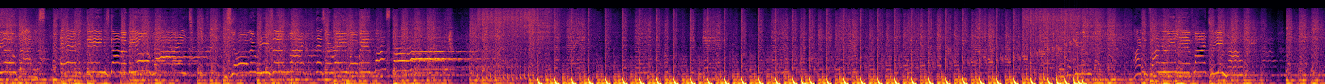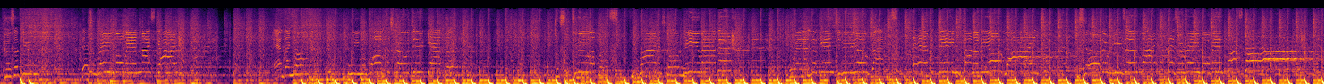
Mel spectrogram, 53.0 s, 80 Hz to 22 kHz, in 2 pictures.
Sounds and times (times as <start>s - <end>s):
Techno: 0.0s - 52.9s.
